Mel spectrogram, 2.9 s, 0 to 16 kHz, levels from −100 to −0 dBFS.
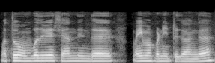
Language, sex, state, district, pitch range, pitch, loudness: Tamil, male, Tamil Nadu, Kanyakumari, 140-155 Hz, 145 Hz, -15 LUFS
